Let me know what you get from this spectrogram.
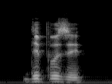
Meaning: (adjective) registered, recorded; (verb) past participle of déposer
- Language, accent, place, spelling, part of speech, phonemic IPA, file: French, France, Lyon, déposé, adjective / verb, /de.po.ze/, LL-Q150 (fra)-déposé.wav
